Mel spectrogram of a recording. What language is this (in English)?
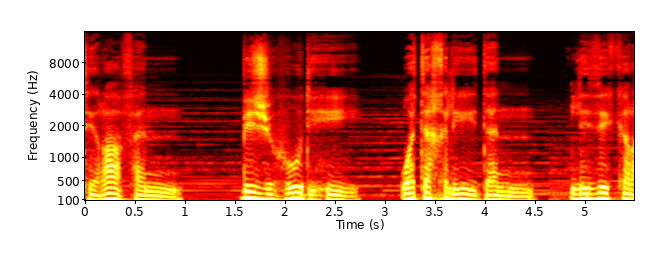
Arabic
